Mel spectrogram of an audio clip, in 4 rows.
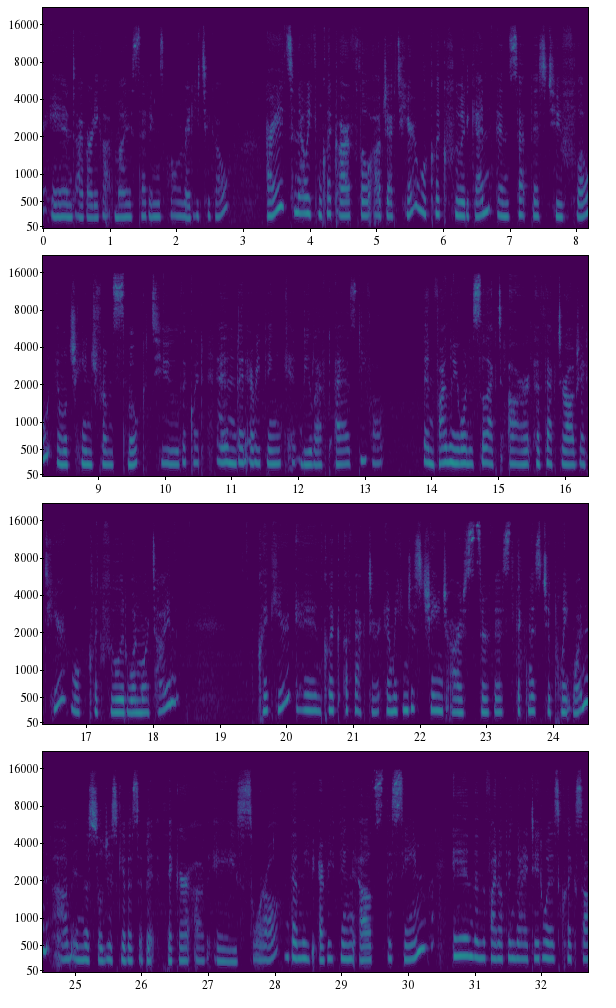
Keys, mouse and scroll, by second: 3.0 click, 4.6 click, 6.9-12.7 drag, 15.4 click, 16.2-18.2 middle drag, 18.2-19.4 drag, 20.5-26.2 drag, 30.3-32.1 drag.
